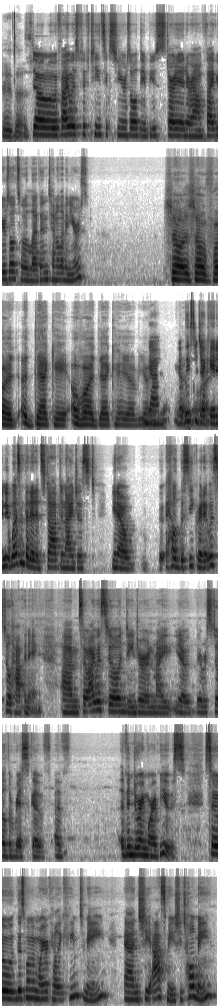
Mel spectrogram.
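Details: Adult woman speaking; typical speech.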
